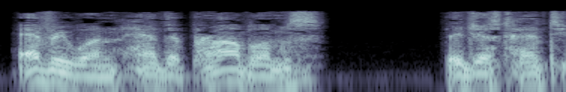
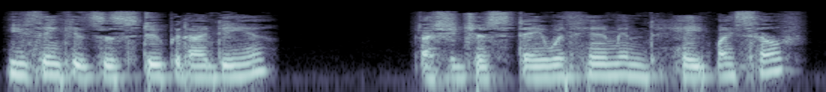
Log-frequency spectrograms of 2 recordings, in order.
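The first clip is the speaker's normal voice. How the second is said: lightly voiced young woman, higher; a hint of a tired young woman; 11 semitones higher than usual. A narrator's reading. Harlow voiced in narration.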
